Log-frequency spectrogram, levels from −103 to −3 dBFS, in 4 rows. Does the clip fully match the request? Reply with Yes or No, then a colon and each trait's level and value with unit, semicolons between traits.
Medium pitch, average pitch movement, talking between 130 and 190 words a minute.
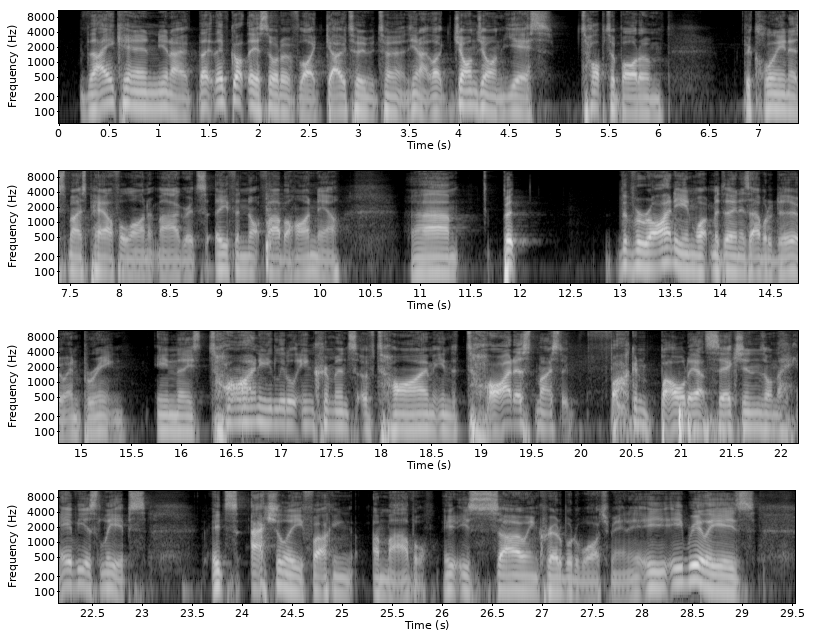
No: low, 105 Hz; average, 3.4 semitones; average, 165 wpm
